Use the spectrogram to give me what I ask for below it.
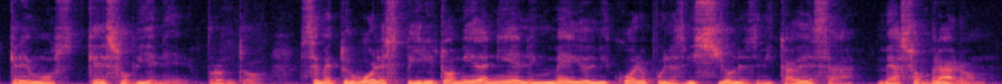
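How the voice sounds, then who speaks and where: Mellow-voiced male preacher. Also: mid-range voice, normal speed, few pauses. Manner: earnest, questioning congregation. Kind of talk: sermon with scripture reading.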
